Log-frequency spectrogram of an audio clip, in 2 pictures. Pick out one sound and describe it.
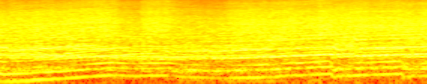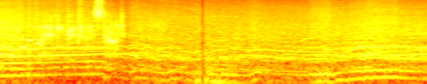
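A racing car engine roars loudly, its pitch rising and falling as gears shift.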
